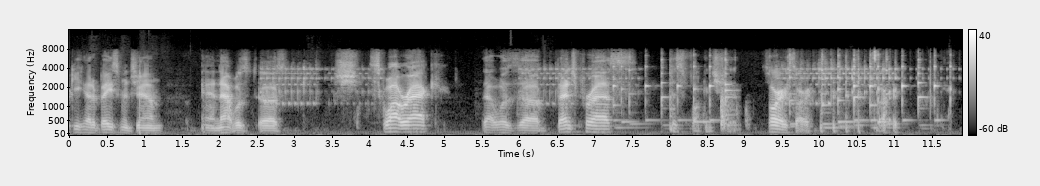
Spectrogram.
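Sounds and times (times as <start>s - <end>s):
speech: 0.0s - 11.2s
phone ringtone of bright electronic tones: 2.6s - 4.3s, 6.0s - 11.8s.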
